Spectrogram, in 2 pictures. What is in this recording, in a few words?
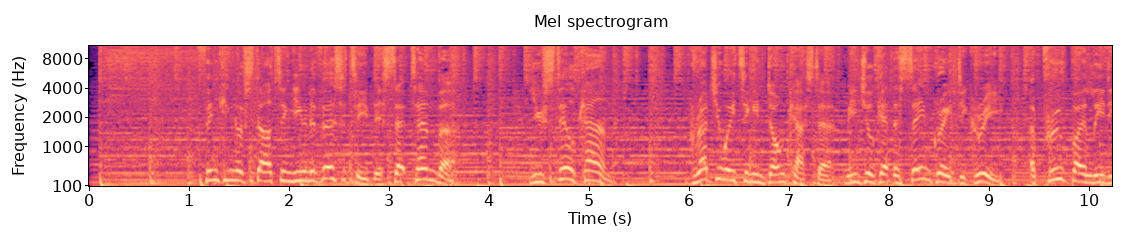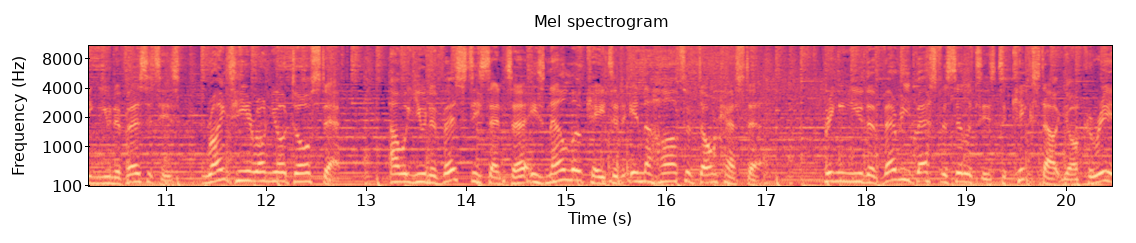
voiceover radio commercial; doncaster university centre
